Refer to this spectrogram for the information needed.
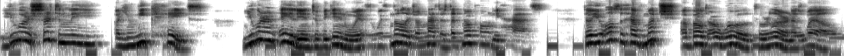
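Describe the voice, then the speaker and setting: A woman voicing a regal, ancient pony princess in a story reading, measured and formal. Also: medium pitch, lively intonation, mellow, echoey room, far from the mic, lightly acted. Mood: composed. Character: regal thousand-year-old pony princess, composed and proud. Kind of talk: fan fiction character reading. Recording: dull, muffled sound under music.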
